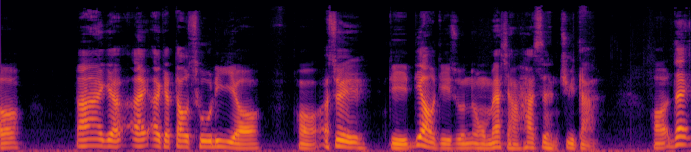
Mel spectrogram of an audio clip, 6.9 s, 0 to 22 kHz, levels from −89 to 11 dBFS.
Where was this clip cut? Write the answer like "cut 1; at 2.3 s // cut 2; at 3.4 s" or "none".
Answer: cut 1; at 2.8 s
